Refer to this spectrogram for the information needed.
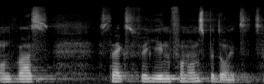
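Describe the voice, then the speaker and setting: A man of medium pitch speaks with audible room echo. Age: 20s. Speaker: trainee pastor. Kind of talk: sermon.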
